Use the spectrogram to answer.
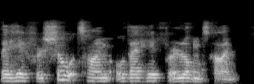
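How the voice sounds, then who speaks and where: A woman with a British accent, very deep and low in pitch, at a fairly quick pace. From UK. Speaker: blogger. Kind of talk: casual chat.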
